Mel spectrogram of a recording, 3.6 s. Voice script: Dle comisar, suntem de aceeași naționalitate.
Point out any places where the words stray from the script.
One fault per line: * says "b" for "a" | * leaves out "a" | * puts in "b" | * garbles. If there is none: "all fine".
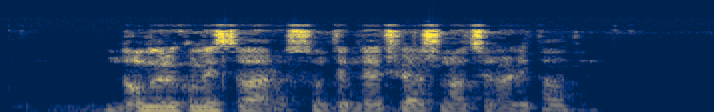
all fine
